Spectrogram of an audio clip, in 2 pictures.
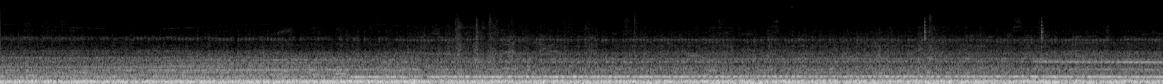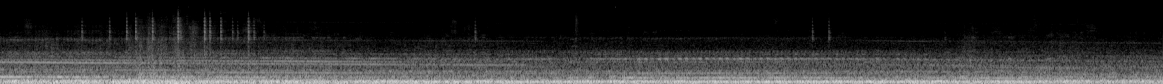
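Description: MAN NG 313 articulated bus's diesel engine running under way, a steady low rumble whose pitch slowly rises and falls with engine speed. A short run of clicks comes about 13 seconds in.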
